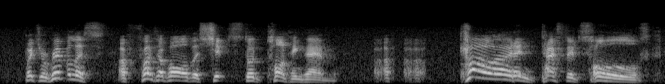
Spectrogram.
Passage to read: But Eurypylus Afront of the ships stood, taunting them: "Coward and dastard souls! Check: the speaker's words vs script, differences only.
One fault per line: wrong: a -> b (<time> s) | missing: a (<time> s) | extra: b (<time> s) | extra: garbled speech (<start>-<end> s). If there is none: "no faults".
extra: all (1.7 s)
